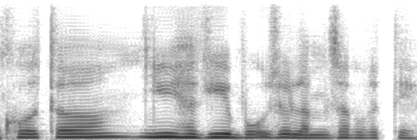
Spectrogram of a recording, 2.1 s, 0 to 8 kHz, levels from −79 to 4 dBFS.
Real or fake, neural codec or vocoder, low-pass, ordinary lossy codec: fake; codec, 16 kHz, about 1 kbps, DyCAST, with the encoder's durations; none; none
